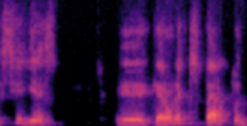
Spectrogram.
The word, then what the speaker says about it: Sieyès: Y aquí es donde entra en juego este caballero, Emmanuel Joseph Sieyès, el famoso abate Sieyès. De nuevo te pido me corrijas la pronunciación de mi francés, Gabriela.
